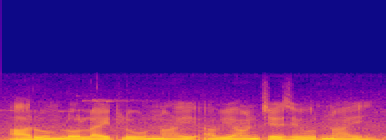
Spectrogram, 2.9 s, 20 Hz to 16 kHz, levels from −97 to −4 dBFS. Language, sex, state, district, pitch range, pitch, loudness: Telugu, male, Telangana, Mahabubabad, 105-115 Hz, 110 Hz, -15 LUFS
